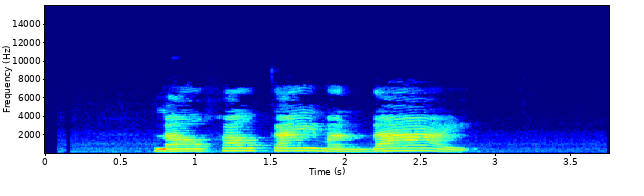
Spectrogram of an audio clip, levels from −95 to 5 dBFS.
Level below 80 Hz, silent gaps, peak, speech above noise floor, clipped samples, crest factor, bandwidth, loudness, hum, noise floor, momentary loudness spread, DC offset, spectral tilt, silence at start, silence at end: -88 dBFS; none; -16 dBFS; 36 dB; under 0.1%; 18 dB; 7.8 kHz; -29 LUFS; none; -66 dBFS; 6 LU; under 0.1%; -3.5 dB/octave; 0.75 s; 0.95 s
